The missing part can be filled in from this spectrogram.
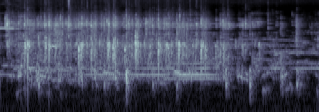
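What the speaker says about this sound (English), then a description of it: "Let's give our girls a big round of applause." An audience claps at a California sea lion show, scattered applause mixed with talk and cheering, with crisp individual claps over a lively, noisy crowd.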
